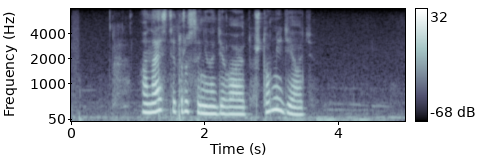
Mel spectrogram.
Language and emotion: Russian, neutral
